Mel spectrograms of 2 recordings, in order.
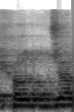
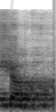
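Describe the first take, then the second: First: সহ্য said "shoj-jo"; h-jophola as j. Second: সহ misread as "shoh-ho"; student mispronunciation. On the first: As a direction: say সহ্য with a doubled j. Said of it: "না পড়ে". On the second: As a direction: say সহ with a doubled h instead of j. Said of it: "এরকম পড়ে ফেলে". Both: Shown as a demonstration.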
